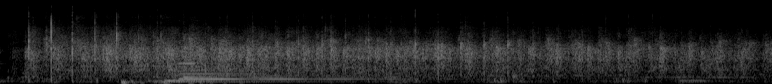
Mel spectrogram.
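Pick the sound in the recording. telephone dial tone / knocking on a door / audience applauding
audience applauding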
